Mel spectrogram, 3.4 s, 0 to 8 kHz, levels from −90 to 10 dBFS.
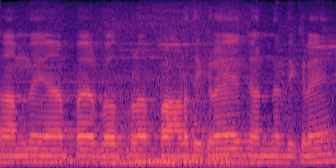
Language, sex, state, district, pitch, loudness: Hindi, male, Chhattisgarh, Raigarh, 115 Hz, -23 LUFS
